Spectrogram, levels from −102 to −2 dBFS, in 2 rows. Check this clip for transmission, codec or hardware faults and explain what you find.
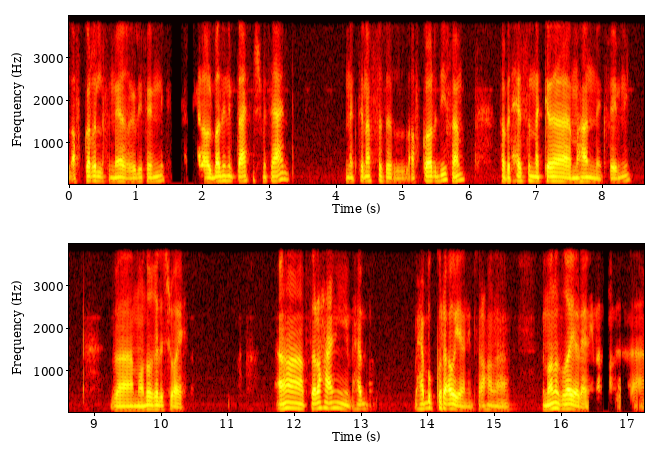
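Two echo-canceller faults show up in the speech, each twice, all within a telephone band that stops at 4 kHz, as G.711 would give.

Other side's voice leaking through, at 1.74–1.79 s and 10.99–11.05 s: brief scraps of a second voice, about 30 and 35 dB below the talker, likely loudspeaker echo the canceller missed. On a spectrogram they appear as faint, short harmonic smears beside the main speech.

Speech suppressed in double talk, at 1.82–2.05 s and 16.42–17.1 s: the talker's level plunges by up to around 40 dB for roughly a fifth of a second, then most of a second, likely because the canceller muted both voices during overlap. The waveform shows abrupt envelope holes; the spectrogram shows blanked columns.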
